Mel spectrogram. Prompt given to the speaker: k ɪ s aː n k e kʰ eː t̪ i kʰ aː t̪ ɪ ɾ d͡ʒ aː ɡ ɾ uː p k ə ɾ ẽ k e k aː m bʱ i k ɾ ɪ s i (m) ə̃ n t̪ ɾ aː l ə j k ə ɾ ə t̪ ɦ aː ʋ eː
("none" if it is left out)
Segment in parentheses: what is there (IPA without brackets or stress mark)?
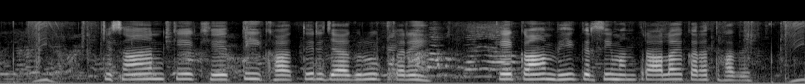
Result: m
